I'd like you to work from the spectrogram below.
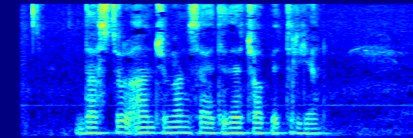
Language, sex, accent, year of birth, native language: Uzbek, male, Andijon, 2003, Uzbek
